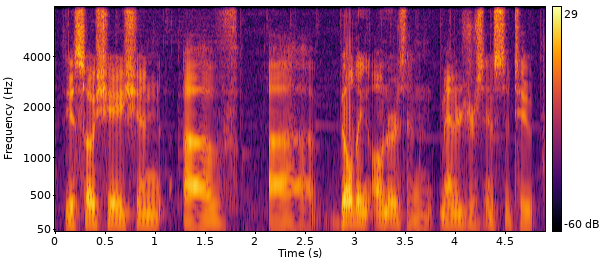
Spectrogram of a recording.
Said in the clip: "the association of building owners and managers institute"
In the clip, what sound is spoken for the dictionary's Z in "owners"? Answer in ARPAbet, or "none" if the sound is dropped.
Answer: Z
